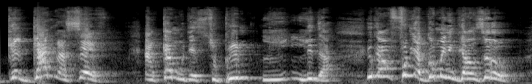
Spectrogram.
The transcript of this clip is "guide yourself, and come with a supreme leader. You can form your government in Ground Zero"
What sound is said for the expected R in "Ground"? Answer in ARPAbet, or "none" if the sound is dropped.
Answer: none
